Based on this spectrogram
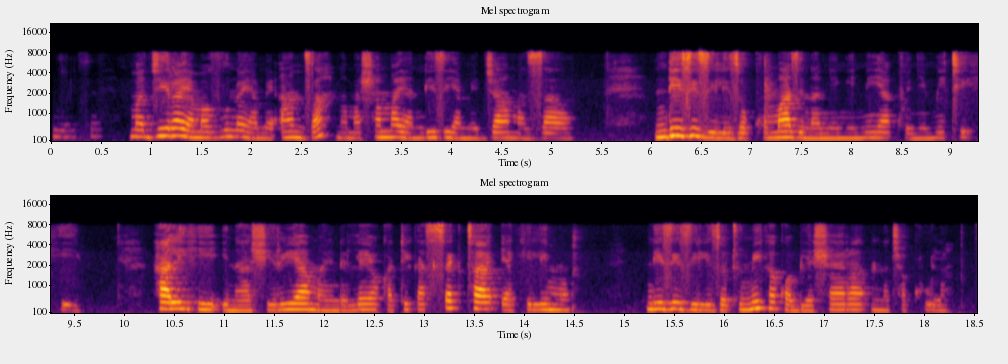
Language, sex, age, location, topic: Swahili, female, 18-24, Kisii, agriculture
